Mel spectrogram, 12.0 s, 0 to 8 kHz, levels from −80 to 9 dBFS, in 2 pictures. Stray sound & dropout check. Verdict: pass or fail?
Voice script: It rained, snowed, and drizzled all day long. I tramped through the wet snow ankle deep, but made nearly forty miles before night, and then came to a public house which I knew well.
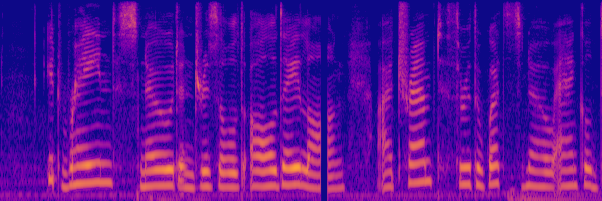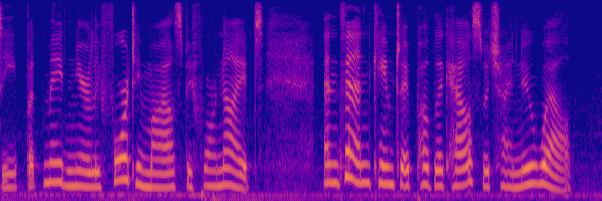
fail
